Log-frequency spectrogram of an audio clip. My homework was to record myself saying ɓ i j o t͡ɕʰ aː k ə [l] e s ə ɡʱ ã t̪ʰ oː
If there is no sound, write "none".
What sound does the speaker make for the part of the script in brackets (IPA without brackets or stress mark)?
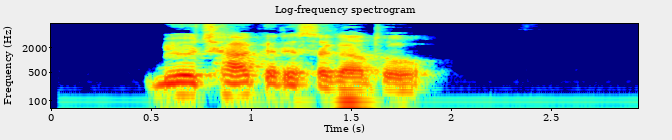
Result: ɾ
